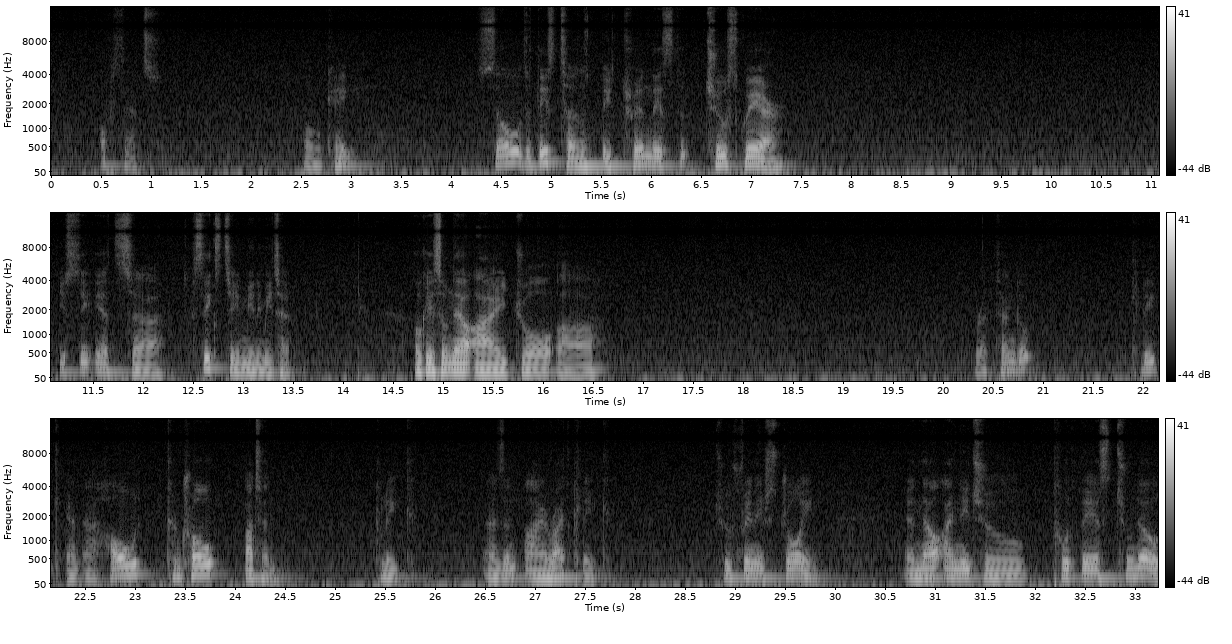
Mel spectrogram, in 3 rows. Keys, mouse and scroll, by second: 0.0 click, 4.4 shift+click, 14.3 click, 20.9 click, 24.9 ctrl+click, 32.0 click.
